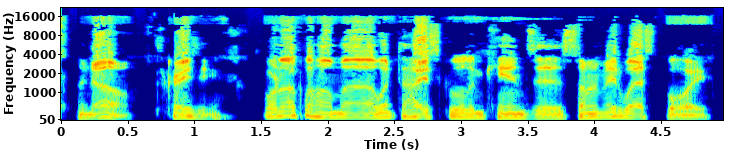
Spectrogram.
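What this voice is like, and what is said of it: American Midwestern accent. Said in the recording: “you can tell from my accent that I'm not from Europe ... I'm American. I was born in Oklahoma.”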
